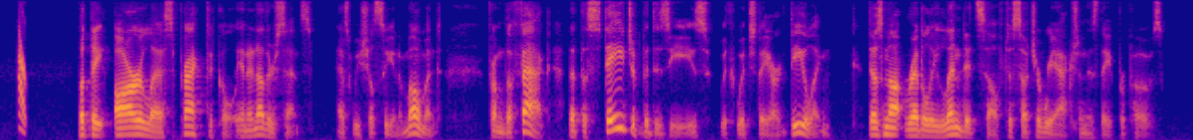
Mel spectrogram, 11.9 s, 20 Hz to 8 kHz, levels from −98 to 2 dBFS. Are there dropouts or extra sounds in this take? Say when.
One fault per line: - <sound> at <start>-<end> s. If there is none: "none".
- chirp at 0.2-0.3 s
